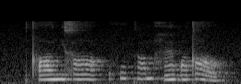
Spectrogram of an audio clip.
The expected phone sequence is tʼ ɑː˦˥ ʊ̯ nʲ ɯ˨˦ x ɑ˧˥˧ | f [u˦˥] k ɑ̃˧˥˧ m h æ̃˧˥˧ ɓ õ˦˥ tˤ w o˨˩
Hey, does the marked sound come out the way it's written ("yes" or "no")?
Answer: yes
